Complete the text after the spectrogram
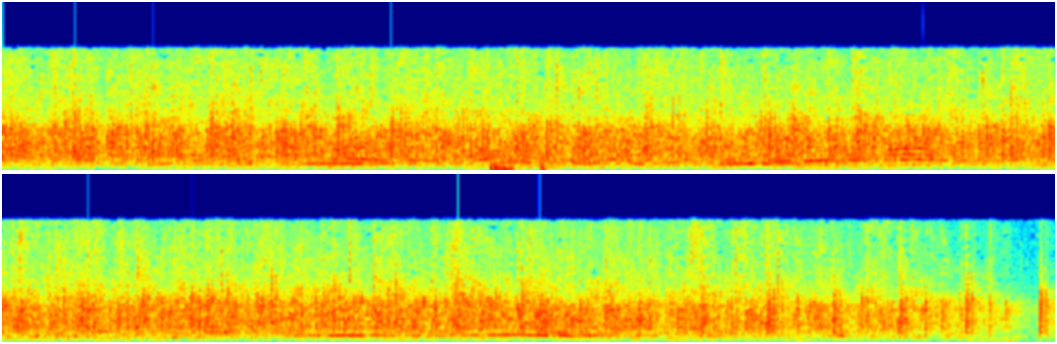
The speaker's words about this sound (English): Let's give the Lord a hand clap of praise together right now. Thank you, Jesus.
